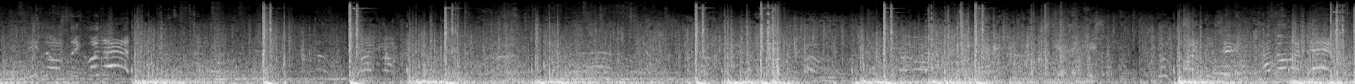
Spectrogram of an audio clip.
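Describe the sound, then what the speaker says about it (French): Grenade explosions and bursts of gunfire in the Call of Duty MW2 campaign, repeated loud booms and sharp shots in quick succession, with shouted voices between them. "Ils lancent des grenades!"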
